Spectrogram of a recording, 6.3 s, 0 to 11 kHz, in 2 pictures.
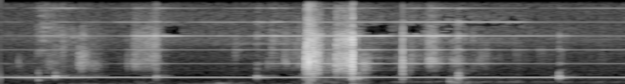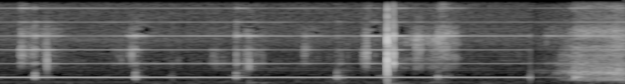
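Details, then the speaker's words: Lenovo B460E laptop at power-on: steady continuous high beep for several seconds while Windows loads; owner suspects a faulty or improperly seated keyboard, possibly after water exposure, and checks it. "So it's starting. Yeah, it's while starting the window, it's continues the beeping sound."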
